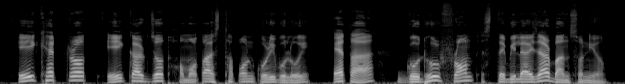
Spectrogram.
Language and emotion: Assamese, neutral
